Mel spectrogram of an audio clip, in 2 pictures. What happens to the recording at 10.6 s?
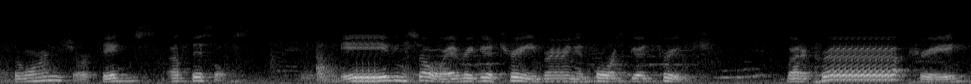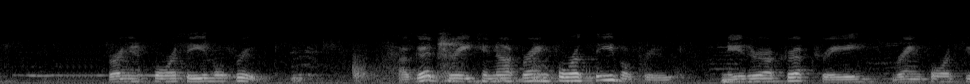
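At 10.6 s the audio stutters from repeated frames: between 10.38 and 10.68 s one 60 ms block of compressed audio plays five extra times, stretching the clip by 300 ms. A spectrogram shows the same 60 ms patch tiled end to end, and the waveform shows identical repeating segments.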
